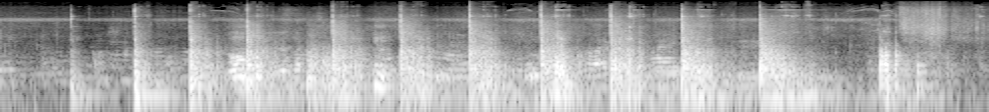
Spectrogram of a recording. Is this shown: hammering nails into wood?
yes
